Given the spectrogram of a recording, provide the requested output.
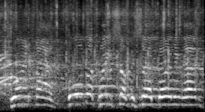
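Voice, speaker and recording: A man with crowd noise behind him and audible room echo. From London. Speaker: rally speaker. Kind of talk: rally speech. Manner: animated.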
